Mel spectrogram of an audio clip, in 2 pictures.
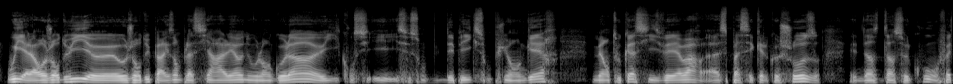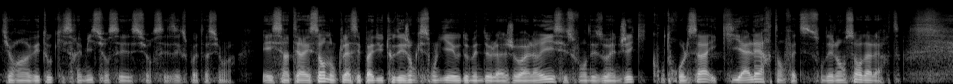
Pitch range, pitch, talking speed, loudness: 95-105 Hz, 95 Hz, 295 wpm, -22 LUFS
